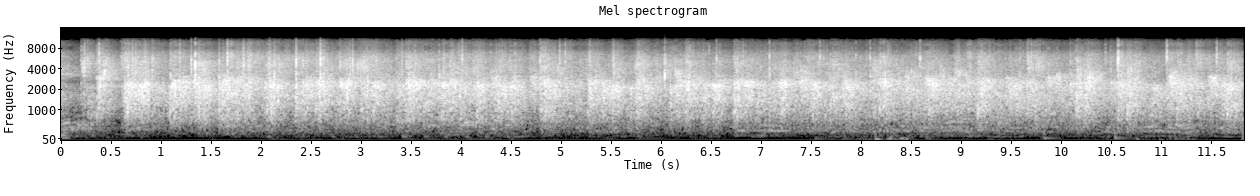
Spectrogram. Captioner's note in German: Beifall bei dem BÜNDNIS 90/DIE GRÜNEN und der CDU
